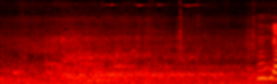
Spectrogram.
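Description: A motor vehicle passing along the road: its engine and tyre noise swells about a second in, then fades toward the end.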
